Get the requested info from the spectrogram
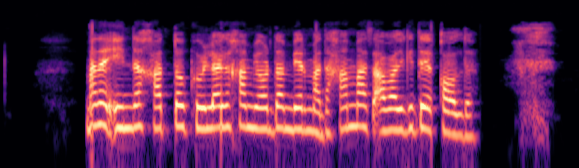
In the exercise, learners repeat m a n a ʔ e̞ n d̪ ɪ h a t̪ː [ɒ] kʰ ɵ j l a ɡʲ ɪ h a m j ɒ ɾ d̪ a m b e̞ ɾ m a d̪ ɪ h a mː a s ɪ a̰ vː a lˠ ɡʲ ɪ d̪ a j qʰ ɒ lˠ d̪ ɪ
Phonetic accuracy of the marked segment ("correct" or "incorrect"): correct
